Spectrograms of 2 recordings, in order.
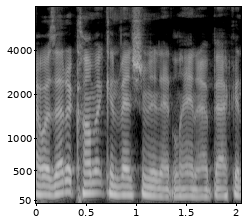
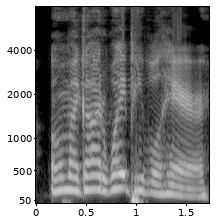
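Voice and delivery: put-on, extremely loud, shrill outcry; 6 semitones higher, 5 dB louder than usual. Retelling what a woman said holding up a napkin: retold loud voice. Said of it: "says in a traumatizing loud voice".

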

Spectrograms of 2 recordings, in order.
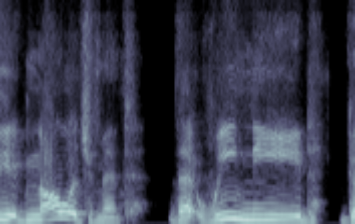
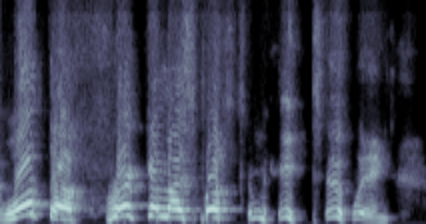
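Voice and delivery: desperate, pleading, lost cry, pitched up; 10 semitones higher than usual. Preaching, acting out how we cry out to the lord. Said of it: "We cry out".

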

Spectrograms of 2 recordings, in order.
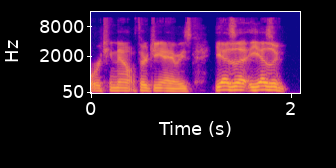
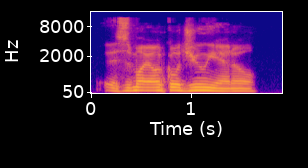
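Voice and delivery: put-on mumbling young teenage voice. Retelling how a 13-year-old introduced his uncle: mumbling like Matthew. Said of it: "so he's like mumbles".

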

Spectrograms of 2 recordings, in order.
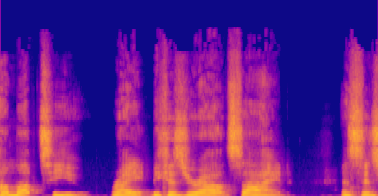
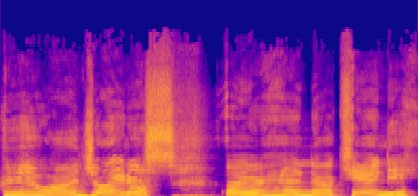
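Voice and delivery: put-on acted-out slurring, voice pitched very high; 11 semitones higher than usual. Describing parents taking kids door to door at Halloween, imitating slurred words. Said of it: "slurring their words".

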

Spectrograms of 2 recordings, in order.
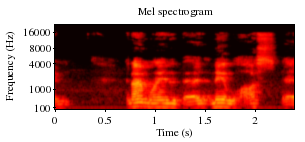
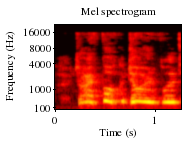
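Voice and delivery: very loud, very high screaming tirade; 12 dB louder than usual. Retelling being yelled at during a practice walkthrough: imitating someone screaming. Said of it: "he's just screaming at me".

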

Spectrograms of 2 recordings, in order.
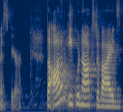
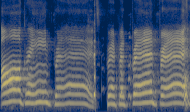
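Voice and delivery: ad announcer voice, much higher; 5 semitones higher, 6 dB louder than usual. Reading a list aloud to co-hosts, in a commercial announcer voice. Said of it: "Sounded like a commercial".

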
